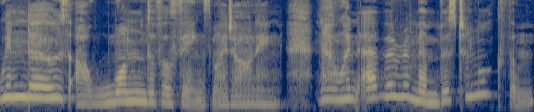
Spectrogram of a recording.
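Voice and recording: A woman uses a put-on character voice with a dark, mellow tone, a slightly husky edge and vocal fry. She goes at a fairly slow pace with big pitch swings. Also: medium pitch for a woman.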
